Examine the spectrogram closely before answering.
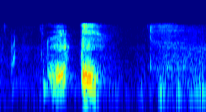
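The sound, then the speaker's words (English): A person clearing their throat because of a tickle: two gruff, rasping bursts in quick succession, then a fainter rough, breathy sound. “Excuse me, I've got a tickle in my throat.”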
